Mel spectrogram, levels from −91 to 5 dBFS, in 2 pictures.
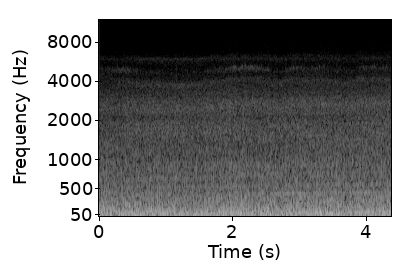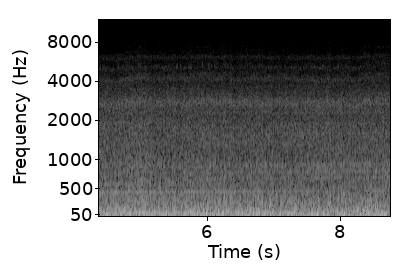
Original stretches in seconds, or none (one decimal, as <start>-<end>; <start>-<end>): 0.0-8.8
